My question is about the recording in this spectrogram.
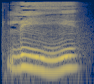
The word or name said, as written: li3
